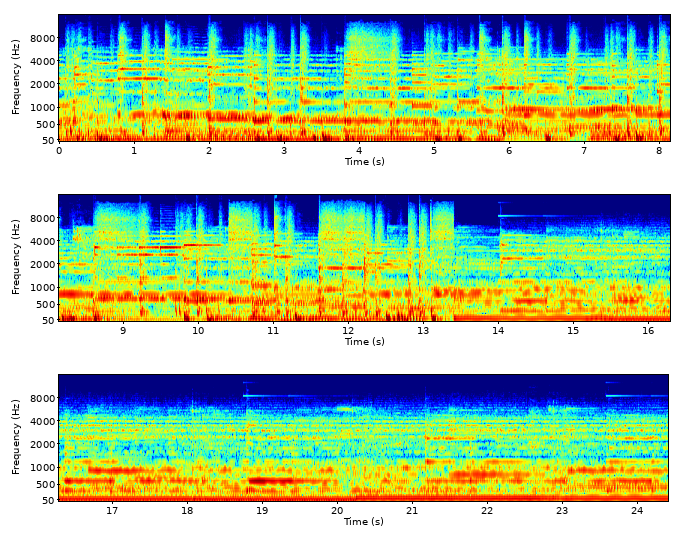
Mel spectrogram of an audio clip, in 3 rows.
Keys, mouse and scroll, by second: 5.4 scroll up 1, 5.7-7.2 shift+middle drag, 9.2 3, 9.4 click, 10.2-11.3 scroll down 1, 11.3 i, 12.7-14.3 middle drag, 14.4 e, 16.3 ctrl+z, 17.4 middle click, 17.7-19.1 scroll up 1, 21.9 click, 22.5 click, 23.3 Tab, 23.5 scroll down 1, 23.7 middle click, 24.3 KP_1.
